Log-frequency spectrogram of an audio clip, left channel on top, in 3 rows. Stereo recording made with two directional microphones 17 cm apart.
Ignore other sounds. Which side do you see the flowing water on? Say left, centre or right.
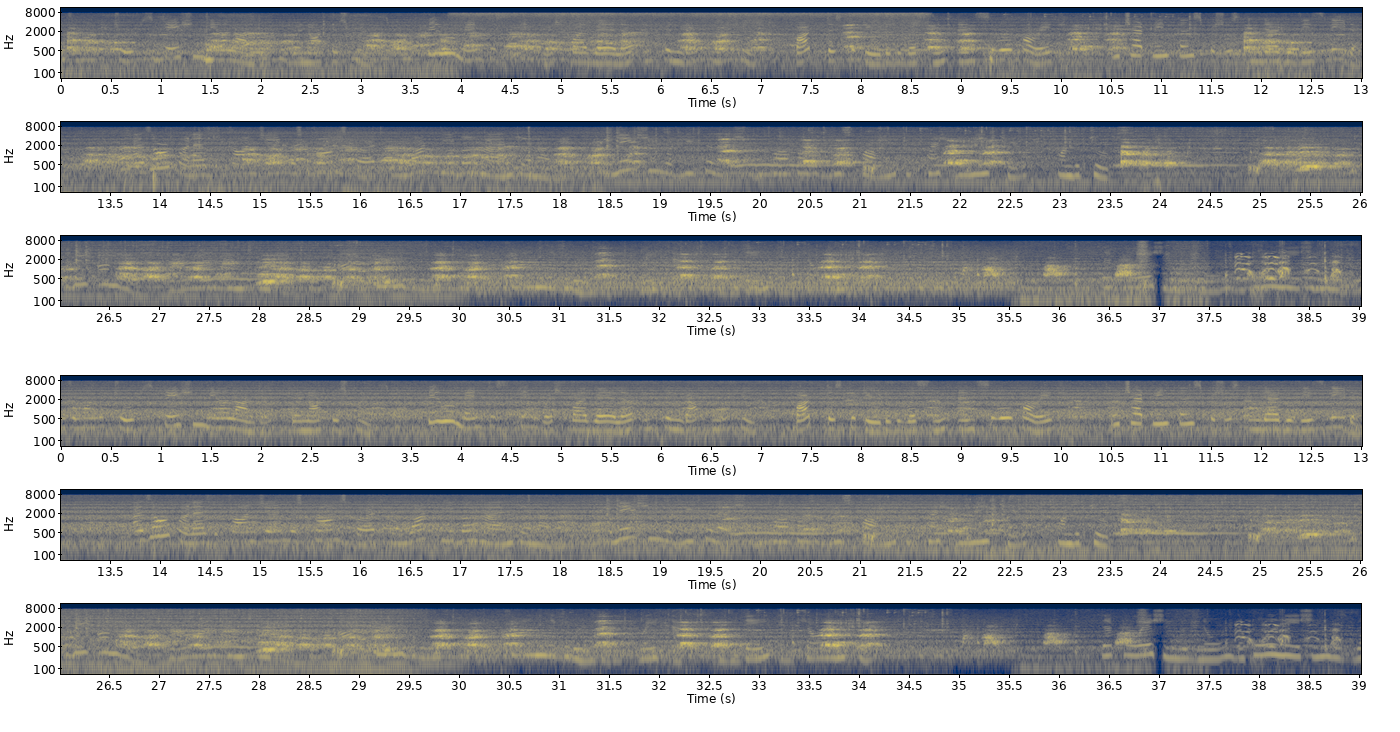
right.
